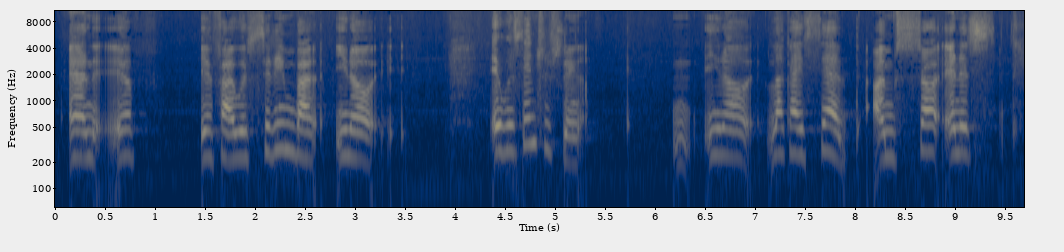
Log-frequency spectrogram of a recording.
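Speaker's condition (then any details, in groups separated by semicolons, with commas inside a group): Cerebral palsy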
